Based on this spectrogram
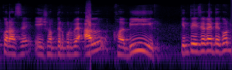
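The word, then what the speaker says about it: الخبير: আছে এই শব্দের পূর্বে আল খবির কিন্তু এই জায়গায় দেখুন এই খ এটা হচ্ছে কমারিয়াত এজন্য আলিফ লামের উচ্চারণ হয়েছে হ্যাঁ আল খবির যাই হোক তাহলে আমরা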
